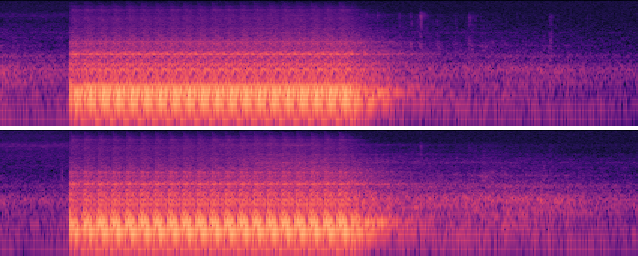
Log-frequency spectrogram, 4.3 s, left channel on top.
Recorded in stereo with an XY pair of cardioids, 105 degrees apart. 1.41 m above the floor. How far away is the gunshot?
About 1.1 m.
